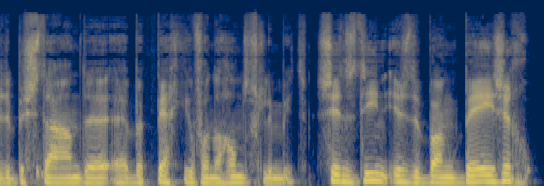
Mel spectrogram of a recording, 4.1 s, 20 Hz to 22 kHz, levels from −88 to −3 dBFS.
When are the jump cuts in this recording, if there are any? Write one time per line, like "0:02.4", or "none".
0:02.3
